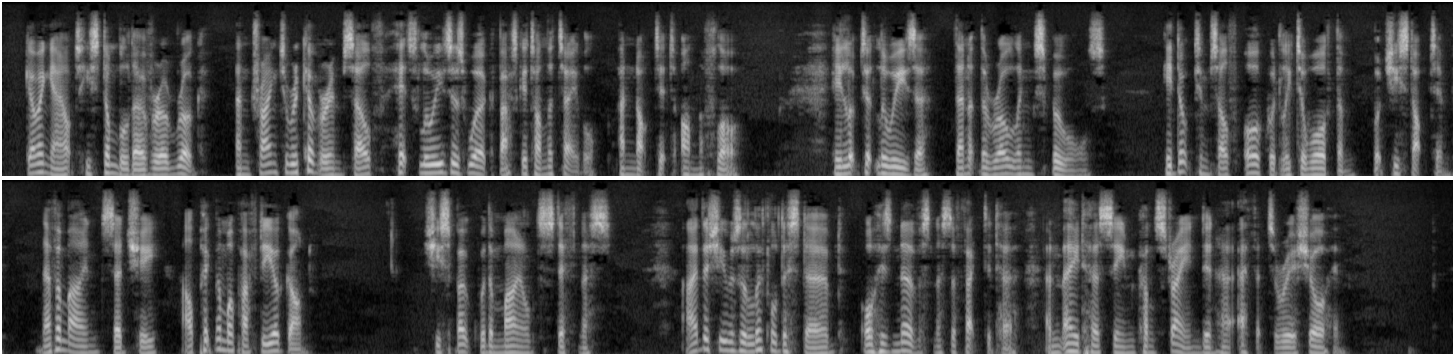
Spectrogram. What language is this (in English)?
English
